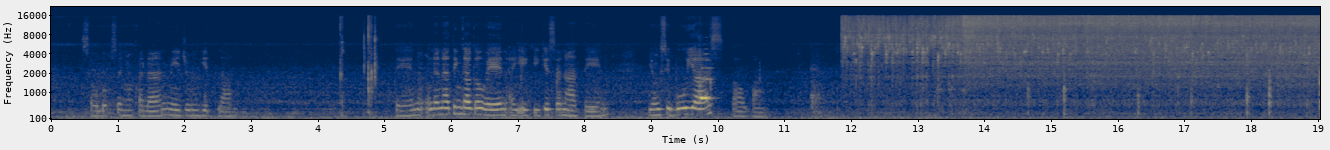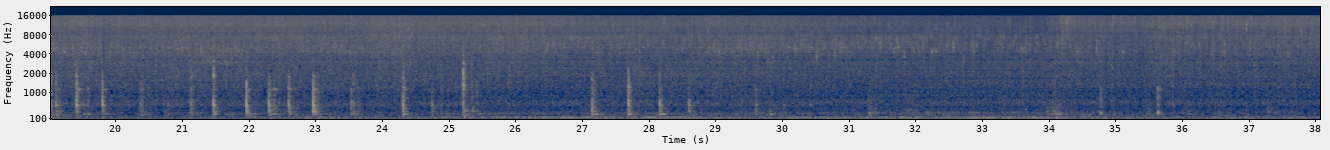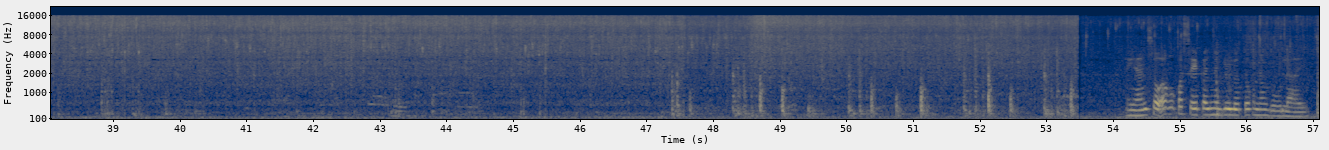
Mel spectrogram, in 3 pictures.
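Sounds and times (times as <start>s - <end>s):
garlic and onion sizzling in oil: 11.8s - 57.0s.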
